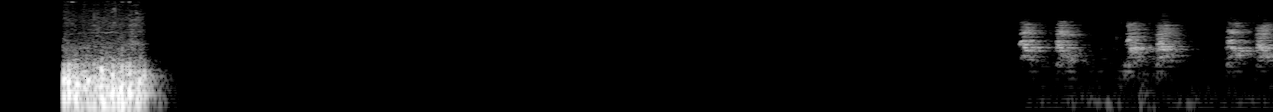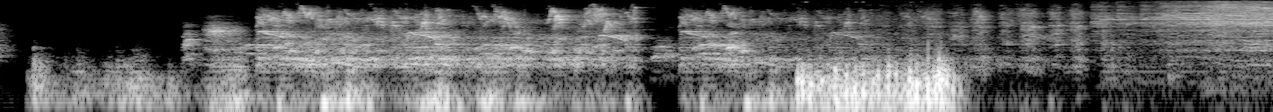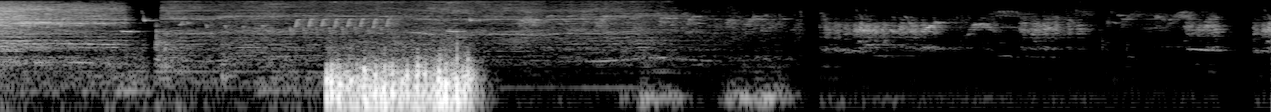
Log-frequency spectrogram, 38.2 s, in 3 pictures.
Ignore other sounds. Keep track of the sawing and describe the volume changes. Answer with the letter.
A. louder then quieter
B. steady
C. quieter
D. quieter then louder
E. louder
A.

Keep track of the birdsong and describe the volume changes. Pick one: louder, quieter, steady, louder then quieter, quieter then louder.
quieter.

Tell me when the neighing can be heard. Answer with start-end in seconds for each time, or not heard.
0.6-1.4, 20.6-22.4, 28.7-30.2.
